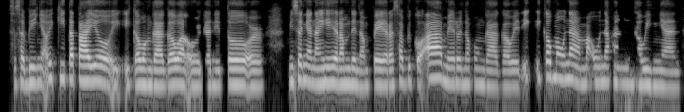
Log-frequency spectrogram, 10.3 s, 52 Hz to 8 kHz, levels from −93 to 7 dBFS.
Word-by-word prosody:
sasabihin 190 +1 -3
niya, - - -3
"Oy, 235 - -2
kita 230 -1 +1
tayo, 210 -3 +5
ikaw 180 0 -3
ang 180 0 -2
gagawa 175 +1 +3
or 170 - -3
ganito." 175 +1 +1
Or 165 +1 -3 0.3
minsan 205 +3 -1
nga 200 - +1
nanghihiram 185 0 +1
din 185 -1 0
ang 160 - -6
pera, 175 0 +1
sabi 200 +1 -5
ko, - - 0
"Ah, 245 +1 +7
meron 190 -3 -3
akong 185 -1 -8
gagawin, 165 0 -4
i - - -7
ikaw 250 +1 -2
mauna, 230 -4 +1
mauna 200 +2 -3
kang 195 -2 -6 0.2
gawin 175 -1 -4
'yan." 160 -1 -5
185 Hz, 175 wpm, -21 LUFS, 175-200 Hz, 0.3 s, Ah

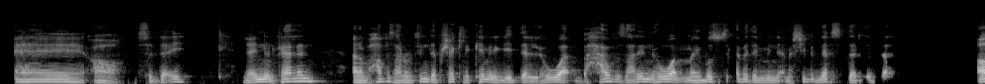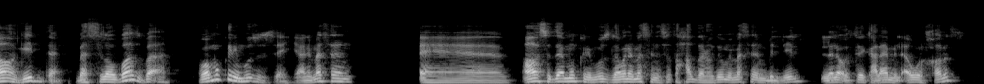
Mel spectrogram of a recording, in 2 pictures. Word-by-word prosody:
آآ، 110 -2 0
آه. 85 -4 -3
تصدّقي، 120 +2 -4 0.6
لإن 105 +5 +3
أنا 110 -6 +2
فعلًا 140 +5 +1 0.4
أنا 100 - +3
باحافظ 130 +9 -3
على 90 - -1
الروتين 100 +7 -2
ده 110 - 0
بشكل 130 0 -4
كامل 110 -6 -1
جدًا، 100 -3 -1
اللي 80 0 -2
هو 110 +2 +2
باحافظ 115 - -3
عليه 105 +7 -1
إن 125 -3 +1
هو 120 +3 +3
ما 90 +2 -2
يبوظ 90 +8 -2
أبدًا 120 -3 -2
منّي، 100 -1 -2
أمشّيه 90 +7 -6
بنَفْس 115 +1 -3
الترتيب 95 -6 -5
ده، - - -4 0.8
آه 145 +1 +8
جدًا. 140 +5 0
بس 105 +1 -1
لو 120 -1 +7
باظ 185 - +6
بقى - - -1 0.2
هو - - +7
ممكن 220 -2 +2
يبوظ 150 -2 +3
إزاي؟ 80 -8 -8
يعني 90 +2 -1
مثلًا 140 -1 +1 0.7
آآ 95 -2 -2
آه، - - +9
تصّدقي 140 -1 +3
ممكن 145 -3 +2
يبوظ 115 +1 0
لو 115 - +5
أنا 125 - +4
مثلًا 120 -4 0
نسيت 105 +4 -9
أحضَّر 110 -4 -2
هدومي 110 +2 0
مثلًا 115 -3 -2
بالليل، 110 +11 -2 0.2
اللي - - +2
أنا 110 - +5
قُلت 85 +5 -2
لك 105 - -1
عليها 105 - +3
من 105 - 0
الأول 105 +3 +1
خالص. 175 - -4
110 Hz, 185 wpm, -23 LUFS, 95-130 Hz, 0.8 s, آه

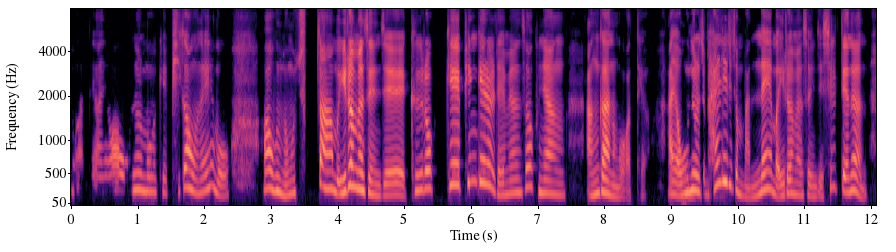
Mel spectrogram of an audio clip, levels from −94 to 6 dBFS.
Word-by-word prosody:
것 - - -17
같아. 230 +1 -9
어 245 - -2
오늘 250 0 -2
뭐 225 -1 -4
이렇게 215 -1 -11
비가 280 +5 +1
오네.' 235 +5 -3
뭐 160 -8 -6 0.5
'아 275 - +2
오늘 230 -6 +1
너무 175 +4 -5
춥다.' 265 +4 +1
뭐 205 -6 -1
이러면서 250 0 +7
인제 170 -1 +1
그렇게 270 +6 +1
핑계를 355 -4 0
대면서 205 +10 -4
그냥 195 -7 -2 0.3
안 175 +4 -1
가는 200 -8 +4
것 140 -2 -10
같아요. - - -15 0.3
'아 185 - +1
오늘은 215 +8 +1
좀 - - -11
할 325 +5 0
일이 370 -3 +3
좀 240 -9 -5
많네.' 170 - 0
막 - - 0
이러면서 175 -1 -3
이제 150 -1 -10
쉴 290 - -6
때는 235 -1 +1
225 Hz, 340 characters per minute, -22 LUFS, 180-265 Hz, 0.5 s, 이러면서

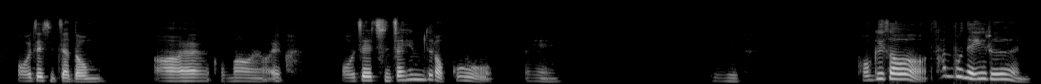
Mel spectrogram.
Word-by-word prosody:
어제 160 +3 0
진짜 155 -3 -1
너무 135 0 -1 0.5
아 155 0 0
예. 160 0 0
고마워요. 145 0 -7
예. - - -5 0.6
어제 160 +4 +2
진짜 180 +2 +1
힘들었고 215 -5 -3 0.4
예. 140 -2 -18 1.5
그 150 -2 -20 1.2
거기서 245 +3 +4
1/3 305 -8 +2
은 245 +1 +1
170 Hz, 155 characters per minute, -25 LUFS, 150-240 Hz, 1.5 s, 거기서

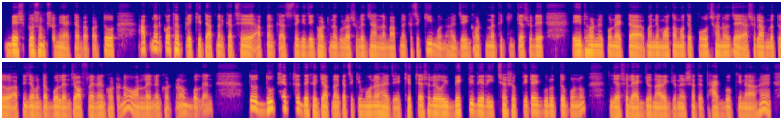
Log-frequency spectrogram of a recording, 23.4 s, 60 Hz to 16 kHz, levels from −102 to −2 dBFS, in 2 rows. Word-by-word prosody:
বেশ 115 -2 +8
প্রশংসনীয় 105 -5 +1
একটা - - -2
ব্যাপার। - - -3
তো 115 - +4 0.5
আপনার 155 +1 0
কথার 140 -1 +5
প্রেক্ষিতে 105 -2 0
আপনার 105 -2 -3
কাছে 100 +1 0 0.3
আপনার 100 0 -3
কাছ 90 +1 -1
থেকে 100 -1 0
যে, 95 - +4
ঘটনাগুলো 95 -1 -1
আসলে 95 +1 -4
জানলাম 85 -3 -2
আপনার 100 0 -6
কাছে 105 -1 -7
কি 130 - 0
মনে 85 -1 -5
হয় 85 -2 -4
যে, - - -3
এই 90 - -8
ঘটনা 95 +1 -2 0.2
কি 100 - -13 0.2
আসলে 100 0 0 0.6
এই 115 - +8
ধরনের 110 -2 +2
কোনো 100 -1 +2
একটা 100 - +2 0.5
মতামতে 100 -1 0
পৌঁছানো 100 0 0
যায়। 95 -5 +4
আসলে 100 -1 -1
আমরা 95 0 -1
তো - - +2 0.2
আপনি - - -5
যেমনটা 95 0 +1
বললেন 90 -2 +2
যে, 95 - +2
অফলাইন 95 -2 -3
এর - - 0
ঘটনাও 90 - -2
অনলাইনের 90 -1 -1
ঘটনাও 90 +7 -4 0.2
বললেন। 60 +2 -2 0.6
তো 175 - +5 0.2
দুক্ষেত্রে 155 0 +3
দেখে 105 0 +5 0.2
আপনার 95 +2 -1
কাছে 95 0 -1
কি - - -4
মনে 100 +1 +2
হয় 90 -2 +1
যে, - - -7
এক্ষেত্রে 105 +3 -2
আসলে 105 +1 +1
ওই 100 - +3
ব্যক্তিদের 110 -1 +3
ইচ্ছাশক্তিটাই 105 +1 0
গুরুত্বপূর্ণ। 105 -1 -1 0.5
যে, - - +1
আসলে 95 0 0
১ - - -5
জন 95 -1 +1
আরেকজনের 90 0 -2
সাথে - - -3
থাকবো 90 +1 -1
কিনা, 85 -2 -2 0.2
হ্যাঁ, 140 -4 0
100 Hz, 180 wpm, -24 LUFS, 90-105 Hz, 0.6 s, বেশ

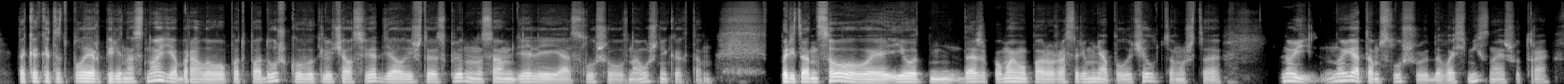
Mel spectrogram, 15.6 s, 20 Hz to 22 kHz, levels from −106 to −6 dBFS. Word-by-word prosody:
Так 110 - -1
как 120 0 +1
этот 110 -2 -3
плеер 115 -2 +5
переносной, 110 +8 0
я 115 -4 +2
брал 100 -1 0
его 95 0 +2
под 100 +3 -5
подушку, 105 +1 -1
выключал 100 +1 0
свет, 125 +4 -1
делал 100 -2 +2
вид, 100 0 -1
что 105 +1 -2
я 100 - +2
сплю, 130 +7 -2
но 125 - -3
на 100 - -2
самом 105 0 -1
деле 100 -1 +1
я 95 -2 -1
слушал 95 -4 -6
в 85 - -17
наушниках, 95 -2 -6
там, - - -14 0.7
пританцовывая, 110 -3 +6
и 100 +4 +3
вот 105 -1 +3
н 100 -1 -2
даже, 115 +1 +1
по-моему, 110 +1 +1
пару 100 -1 0
раз 100 +2 -4
ремня 105 -3 -1
получил, 95 +9 -4
потому 95 -6 -8
что 85 0 -7 0.6
ну 140 +2 +1
й, 110 -7 0
ну 130 +6 -3
я 145 -2 +4
там 100 -1 -2
слушаю 100 -6 -7
до 85 +1 -4
8, 95 +9 -4
знаешь, 95 - -8
утра, 95 +2 -10
105 Hz, 185 wpm, -24 LUFS, 95-115 Hz, 0.7 s, пританцовывая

